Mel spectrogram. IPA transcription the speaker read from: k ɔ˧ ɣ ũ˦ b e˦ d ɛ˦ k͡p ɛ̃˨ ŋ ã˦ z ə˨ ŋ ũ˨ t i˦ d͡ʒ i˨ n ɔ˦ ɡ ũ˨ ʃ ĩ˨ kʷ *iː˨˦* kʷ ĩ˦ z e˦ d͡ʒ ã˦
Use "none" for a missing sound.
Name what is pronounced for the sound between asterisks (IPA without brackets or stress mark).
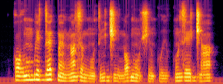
iː˨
